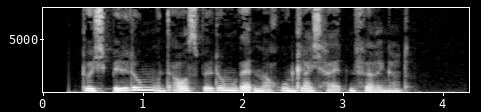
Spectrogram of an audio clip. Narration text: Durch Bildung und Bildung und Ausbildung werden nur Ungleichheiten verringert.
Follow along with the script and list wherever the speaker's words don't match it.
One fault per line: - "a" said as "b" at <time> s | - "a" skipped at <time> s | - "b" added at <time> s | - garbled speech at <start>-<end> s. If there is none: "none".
- "Bildung und" skipped at 1.4 s
- "nur" said as "auch" at 2.2 s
